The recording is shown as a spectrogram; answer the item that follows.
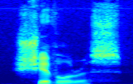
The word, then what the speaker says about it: chivalrous: time today's word is chivalrous it is pronounced shiv L Rus and spelled c h i v a l r o u s think shiv Al and then Russ chivalrous is an adjective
